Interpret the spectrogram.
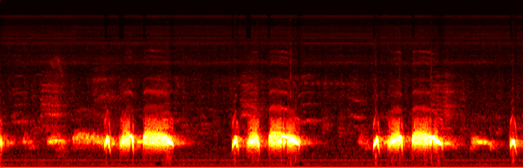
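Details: Spotted dove decoy in hoarse country-style voice, cooing vigorously to lure wild birds: soft lead-in murmurs then husky three-note coo phrases repeated about every two seconds, with a faint hum behind.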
